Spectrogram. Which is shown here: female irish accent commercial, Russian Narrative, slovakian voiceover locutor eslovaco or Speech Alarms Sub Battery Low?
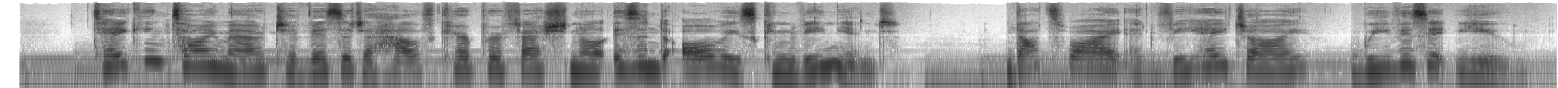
female irish accent commercial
